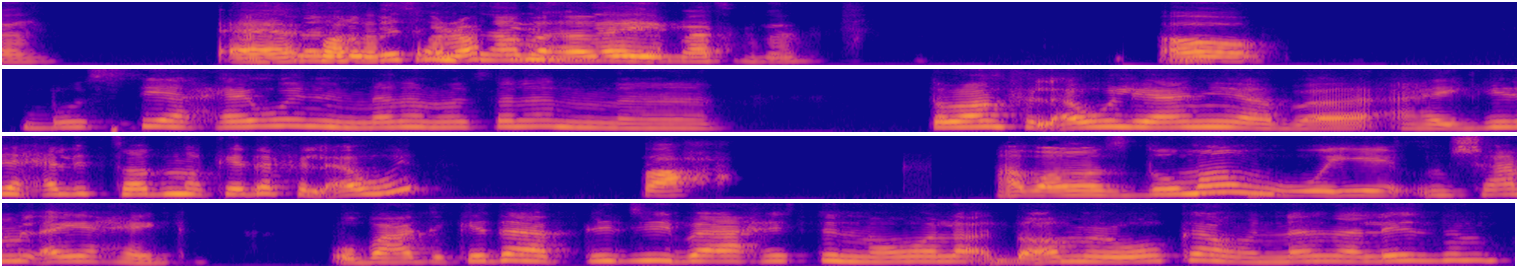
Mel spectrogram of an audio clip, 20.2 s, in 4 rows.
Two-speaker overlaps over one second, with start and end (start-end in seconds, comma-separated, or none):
0.8-2.2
